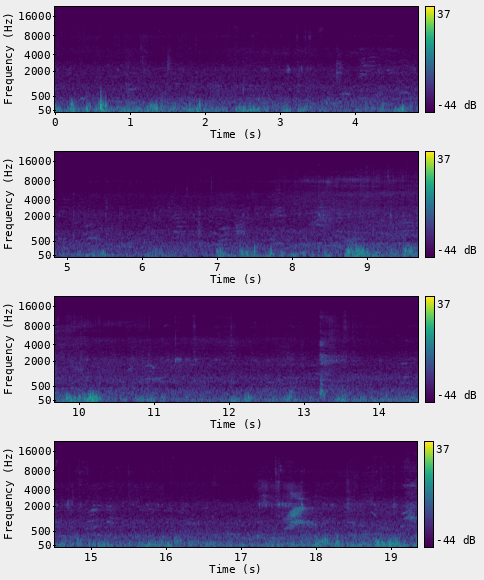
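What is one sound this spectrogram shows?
Bicycle tyres roll on asphalt.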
